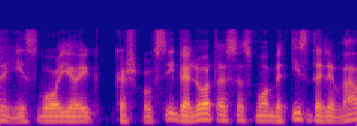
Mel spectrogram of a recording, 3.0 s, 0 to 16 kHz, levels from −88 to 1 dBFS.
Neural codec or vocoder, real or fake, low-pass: codec, 16 kHz, 0.8 kbps, ZipCodec; fake; 7.2 kHz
